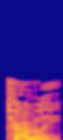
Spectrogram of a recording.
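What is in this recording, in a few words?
"termly", English, British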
